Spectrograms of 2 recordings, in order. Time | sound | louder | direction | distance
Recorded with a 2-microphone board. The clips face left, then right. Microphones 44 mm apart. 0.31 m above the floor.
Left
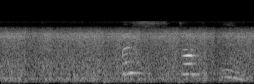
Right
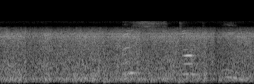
1.2 | a shout | left 2 dB | 30° left (ahead or behind) | ?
